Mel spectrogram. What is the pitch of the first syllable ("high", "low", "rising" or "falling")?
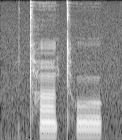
high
